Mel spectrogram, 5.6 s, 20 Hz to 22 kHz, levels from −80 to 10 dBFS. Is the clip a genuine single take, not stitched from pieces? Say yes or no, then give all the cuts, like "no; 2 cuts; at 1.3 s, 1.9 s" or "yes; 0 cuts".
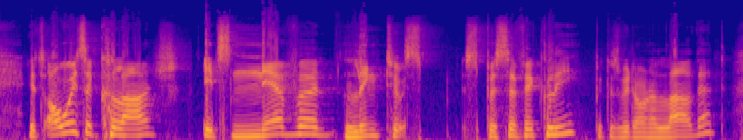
no; 2 cuts; at 1.4 s, 3.0 s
